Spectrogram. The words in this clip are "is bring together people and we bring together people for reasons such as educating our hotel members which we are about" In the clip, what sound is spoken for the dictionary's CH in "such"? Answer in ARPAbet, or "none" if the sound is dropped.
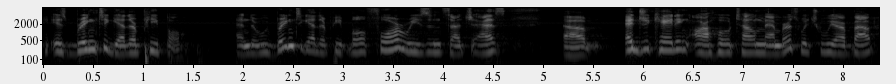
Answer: CH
